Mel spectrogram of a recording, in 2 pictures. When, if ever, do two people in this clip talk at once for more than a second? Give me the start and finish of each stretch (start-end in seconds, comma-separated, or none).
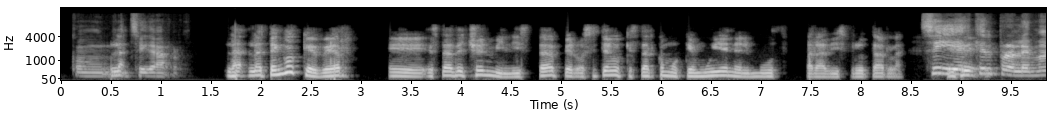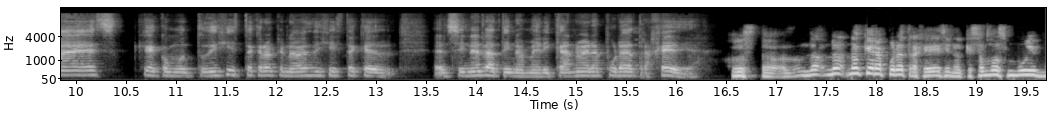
none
